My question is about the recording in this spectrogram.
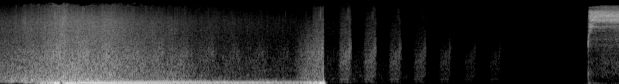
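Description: A loud, steady roar of ocean surf mixed with wind noise at a surf break, cut off abruptly and followed by a few rhythmic pulses that fade into silence before the rush of water returns.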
